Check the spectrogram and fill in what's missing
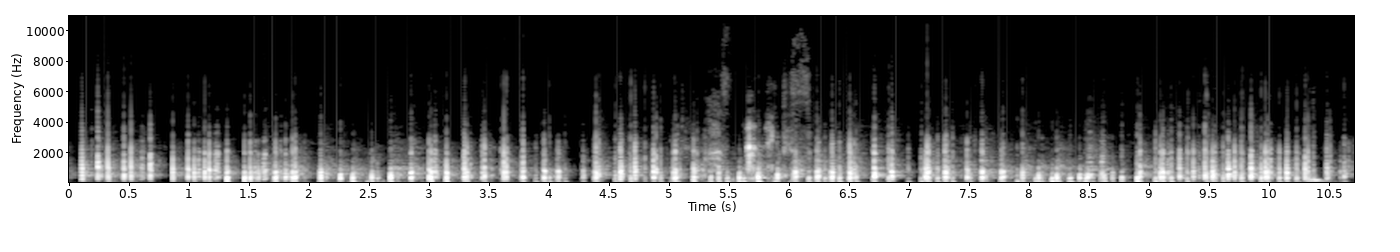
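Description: A small, hollow brown cardboard box is held close to the microphone and tapped and scratched quickly with fingertips and long nails. The result is a fast, steady stream of dry, hollow midrange taps that stop dead with no ring. Brighter scratching bursts come through around the middle.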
